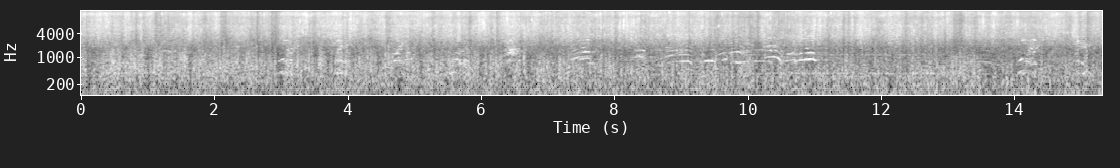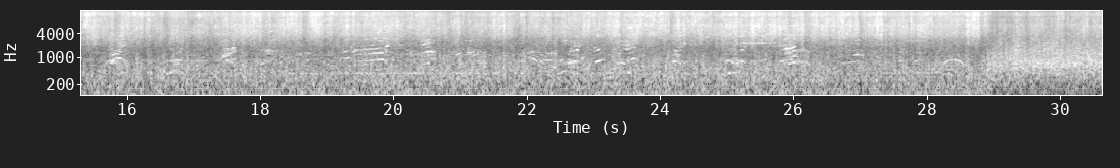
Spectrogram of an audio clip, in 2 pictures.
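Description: Heavy wind buffeting on the microphone over a steady low rumble as the camera moves on the water alongside a racing longboat. Faint short voice-like calls come through from about eight seconds in.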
